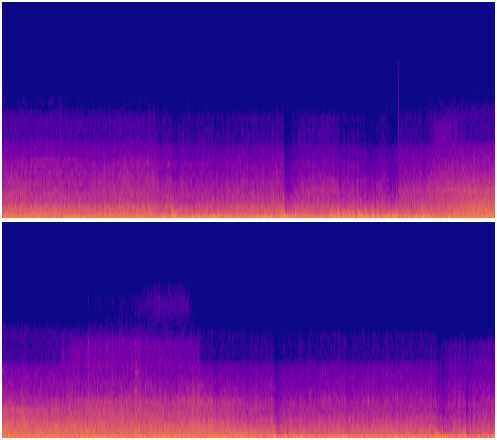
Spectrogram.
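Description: Single-cylinder Royal Enfield Classic motorcycle engine running steadily at cruising speed, with wind rushing over the microphone.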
